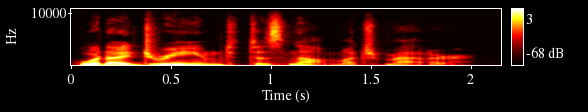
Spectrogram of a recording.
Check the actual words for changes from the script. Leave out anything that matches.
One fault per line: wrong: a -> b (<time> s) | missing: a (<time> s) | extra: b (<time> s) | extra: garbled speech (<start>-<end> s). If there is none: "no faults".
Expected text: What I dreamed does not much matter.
no faults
